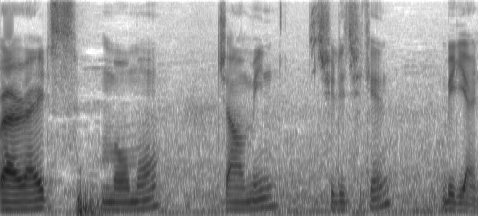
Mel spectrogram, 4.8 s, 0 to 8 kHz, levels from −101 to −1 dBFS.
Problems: none marked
